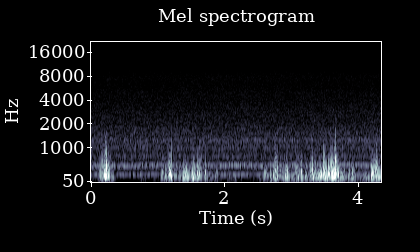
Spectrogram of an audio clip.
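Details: Re-swarming bees in late afternoon, returning to the same spot as the previous day; a softer, steady low buzz with bees passing close in brief louder surges.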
